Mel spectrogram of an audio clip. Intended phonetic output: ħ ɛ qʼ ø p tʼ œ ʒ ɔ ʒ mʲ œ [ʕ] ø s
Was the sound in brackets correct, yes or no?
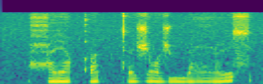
yes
